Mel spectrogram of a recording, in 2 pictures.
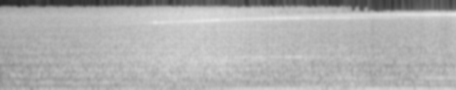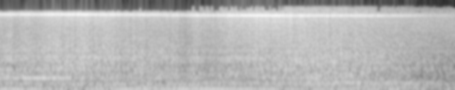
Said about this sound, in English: The pump has now stopped humming for the second time. Are both our locomotives watered?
